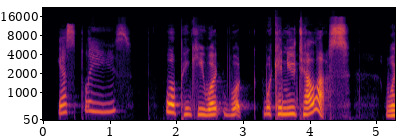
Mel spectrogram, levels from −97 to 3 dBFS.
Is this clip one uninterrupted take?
yes; 0 cuts

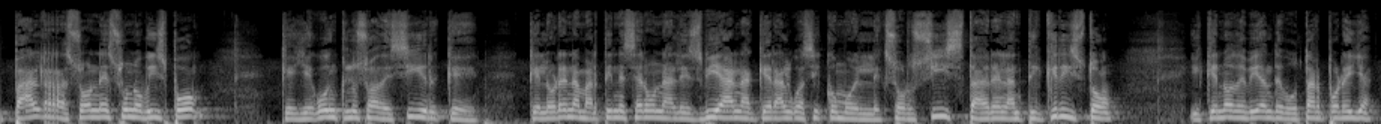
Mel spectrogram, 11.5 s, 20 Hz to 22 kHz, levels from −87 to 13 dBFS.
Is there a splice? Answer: no; 0 cuts

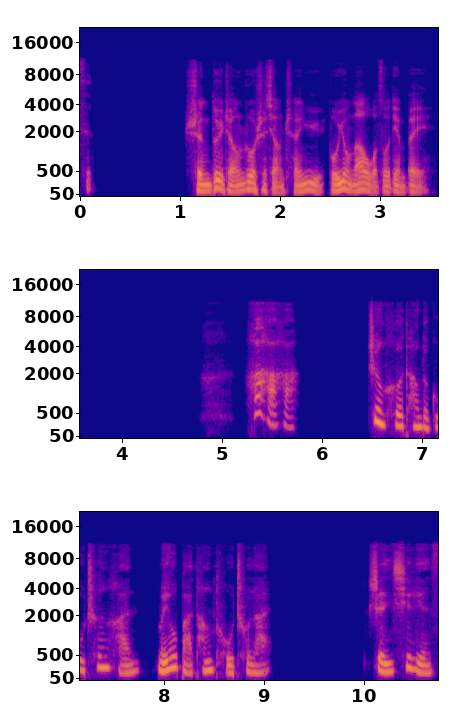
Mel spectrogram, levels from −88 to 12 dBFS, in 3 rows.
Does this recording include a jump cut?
yes; 1 cut; at 2.4 s

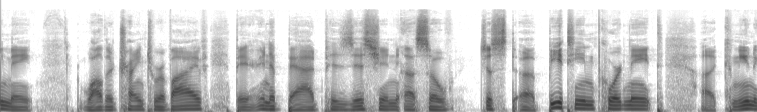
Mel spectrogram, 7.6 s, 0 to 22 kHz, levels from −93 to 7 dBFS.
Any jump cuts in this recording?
yes; 1 cut; at 4.0 s

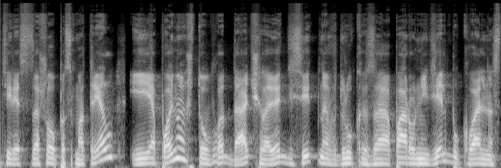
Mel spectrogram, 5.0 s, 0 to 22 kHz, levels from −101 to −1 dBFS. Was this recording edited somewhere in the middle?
yes; 1 cut; at 1.2 s

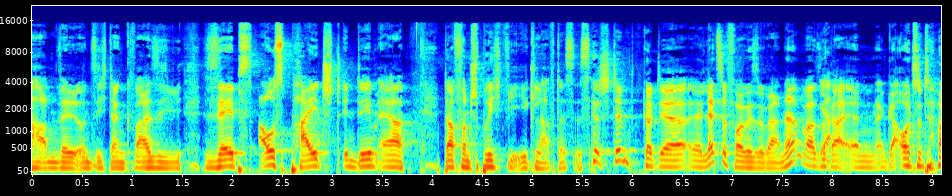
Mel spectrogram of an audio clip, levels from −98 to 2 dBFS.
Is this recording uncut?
no; 1 cut; at 5.6 s

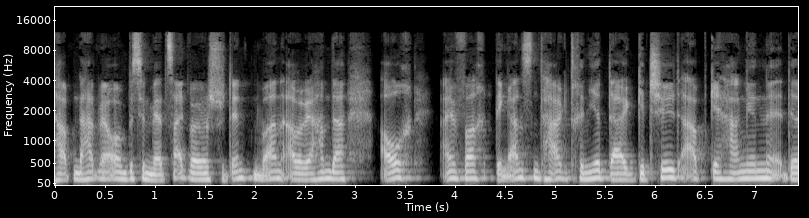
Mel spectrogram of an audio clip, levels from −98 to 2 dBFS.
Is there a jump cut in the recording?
no; 0 cuts

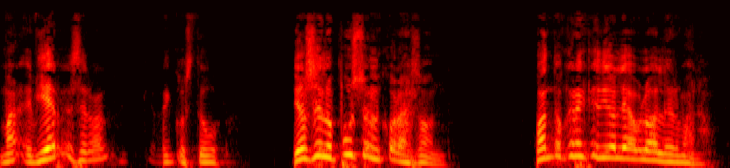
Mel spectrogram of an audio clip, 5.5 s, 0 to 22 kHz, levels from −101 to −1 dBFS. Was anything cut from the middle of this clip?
no; 0 cuts

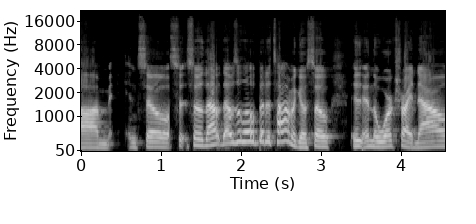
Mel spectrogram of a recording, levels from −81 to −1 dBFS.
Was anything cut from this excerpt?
yes; 2 cuts; at 1.1 s, 3.5 s

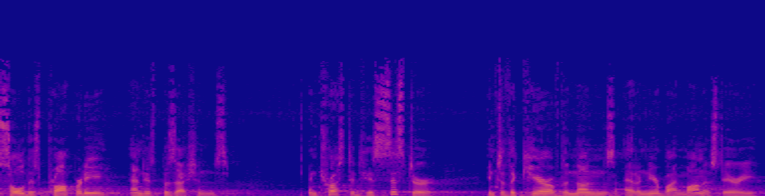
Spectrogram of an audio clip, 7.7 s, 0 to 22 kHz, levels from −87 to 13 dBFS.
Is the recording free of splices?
no; 1 cut; at 3.1 s

